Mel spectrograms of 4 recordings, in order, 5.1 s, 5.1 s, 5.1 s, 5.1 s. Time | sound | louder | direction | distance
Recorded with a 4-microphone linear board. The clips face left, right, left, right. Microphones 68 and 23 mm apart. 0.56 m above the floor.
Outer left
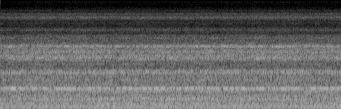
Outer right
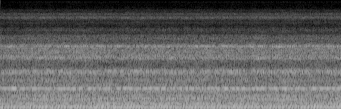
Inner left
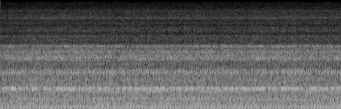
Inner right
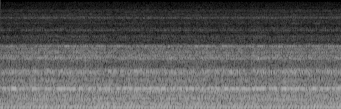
0.0 | an engine running | even, even | 35° left (ahead or behind) | 1.1 m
